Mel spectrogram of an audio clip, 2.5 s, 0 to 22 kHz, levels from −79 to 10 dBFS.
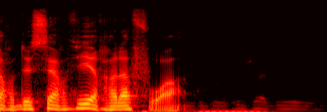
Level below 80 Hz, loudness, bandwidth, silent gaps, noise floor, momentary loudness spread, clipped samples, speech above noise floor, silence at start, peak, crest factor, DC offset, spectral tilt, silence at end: -50 dBFS; -26 LUFS; 16 kHz; none; -58 dBFS; 10 LU; under 0.1%; 32 dB; 0 s; -14 dBFS; 14 dB; under 0.1%; -6 dB/octave; 0.5 s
